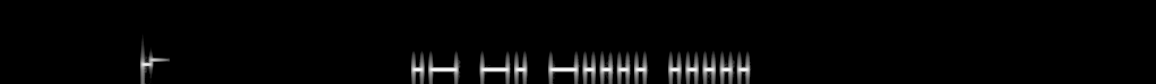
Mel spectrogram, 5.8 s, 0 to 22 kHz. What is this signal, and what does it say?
Morse code, heard as a keyed tone, about 28 wpm, 700 Hz. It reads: AN65
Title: Common Cut Numbers - 4-Digit 28wpm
